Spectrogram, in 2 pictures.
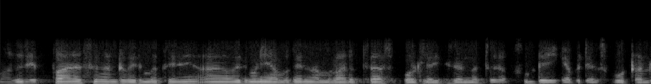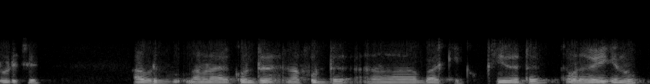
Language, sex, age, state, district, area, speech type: Malayalam, male, 18-30, Kerala, Idukki, rural, conversation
